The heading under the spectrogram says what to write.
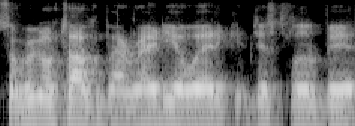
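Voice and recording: This man talks at a fast pace in a medium pitch, his intonation monotone and flat and his tone slightly mellow.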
